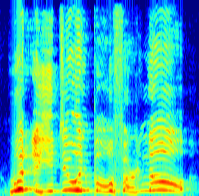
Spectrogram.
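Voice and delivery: high, loud frantic scream. Acted. Mother screaming at her son to keep away from the body. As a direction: shriek to stop him.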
